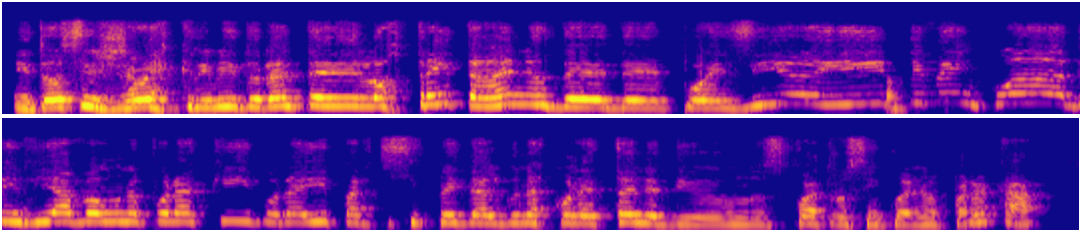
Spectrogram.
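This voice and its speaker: Older woman, Brazilian Portuguese accent, fairly high voice, expressive, restarts often, video call. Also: moderate pace, hardly any pauses. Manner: expressive, tag questions, frequent restarts. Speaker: guest artist. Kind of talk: casual interview chat.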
